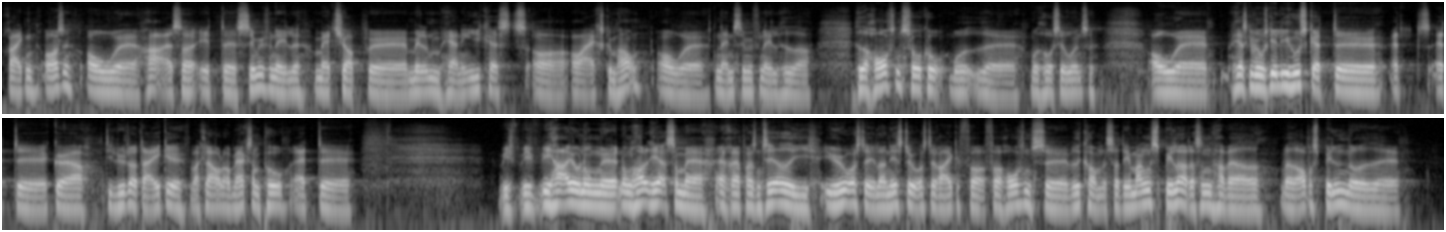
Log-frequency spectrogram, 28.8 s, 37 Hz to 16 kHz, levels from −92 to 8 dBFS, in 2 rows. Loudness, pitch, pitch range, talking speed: -20 LUFS, 125 Hz, 120-145 Hz, 205 wpm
